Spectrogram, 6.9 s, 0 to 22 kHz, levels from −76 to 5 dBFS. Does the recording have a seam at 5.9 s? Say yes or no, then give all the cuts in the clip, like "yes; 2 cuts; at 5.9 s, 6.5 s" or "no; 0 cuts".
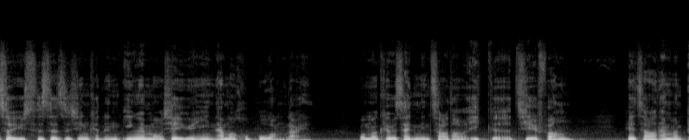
no; 0 cuts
